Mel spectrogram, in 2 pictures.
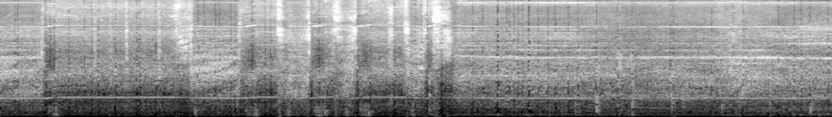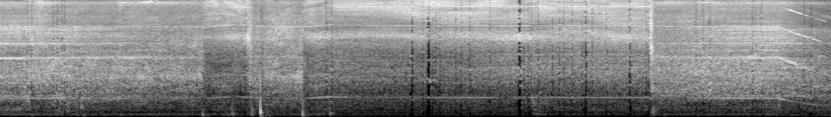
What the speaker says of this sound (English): let me just take the wand off the hose so we can test the suction.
